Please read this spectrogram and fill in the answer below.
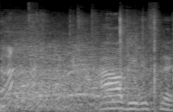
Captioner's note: laughter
